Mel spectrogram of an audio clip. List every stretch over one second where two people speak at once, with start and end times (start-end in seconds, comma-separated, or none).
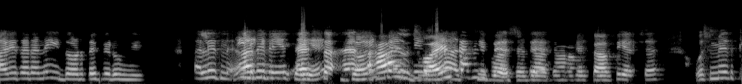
2.4-6.3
